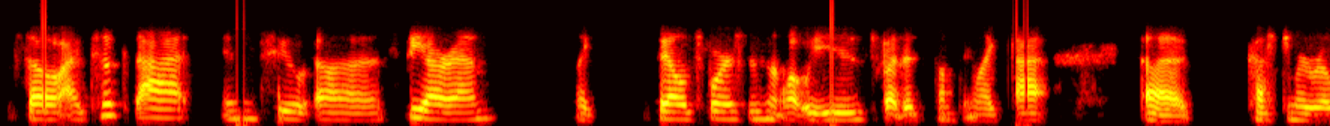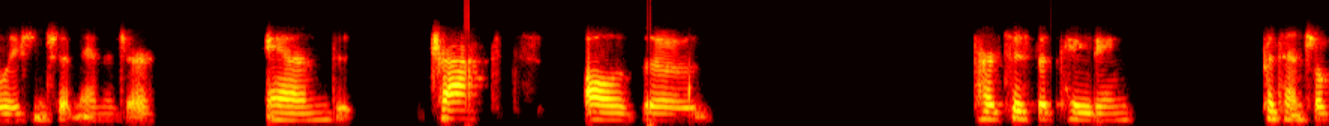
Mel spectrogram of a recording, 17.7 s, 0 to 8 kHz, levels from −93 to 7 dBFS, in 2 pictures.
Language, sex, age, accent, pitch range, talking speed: English, female, 20-39, American, 165-210 Hz, 100 wpm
